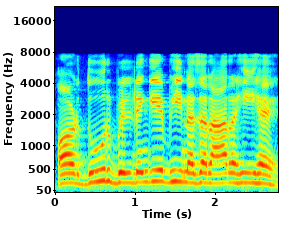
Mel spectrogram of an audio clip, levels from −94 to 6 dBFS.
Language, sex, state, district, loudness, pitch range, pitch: Hindi, male, Haryana, Jhajjar, -11 LUFS, 205-220 Hz, 210 Hz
